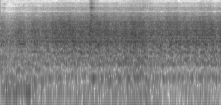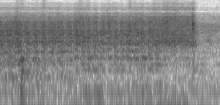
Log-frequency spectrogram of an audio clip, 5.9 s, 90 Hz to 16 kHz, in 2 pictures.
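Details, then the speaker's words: 1968 Dodge D100 Sweptline short bed, 318 V8: engine catches and settles into an even, steady run with no stumbles or misses. Running again after the old gas tank, completely full of crud, was swapped out. "for it's finally running it's a week later but we've got it figured out now all we had to do is uh swap out the gas tank cuz the old gas tank was completely full of crud"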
